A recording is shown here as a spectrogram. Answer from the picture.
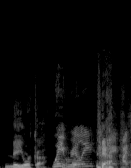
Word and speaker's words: Majorca: I said she went to Majorca, and I have a Scottish friend who was like, it's Majorca.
